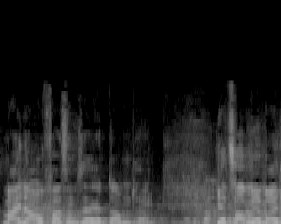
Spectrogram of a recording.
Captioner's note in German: Zurufe DIE LINKE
